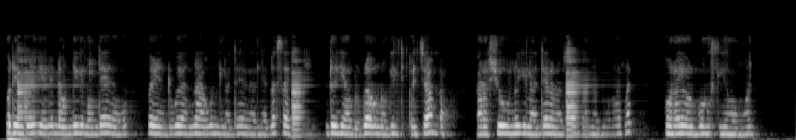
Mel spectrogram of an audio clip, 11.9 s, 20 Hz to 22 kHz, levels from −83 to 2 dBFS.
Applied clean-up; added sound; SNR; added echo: neural mask model DeepFilterNet 3.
